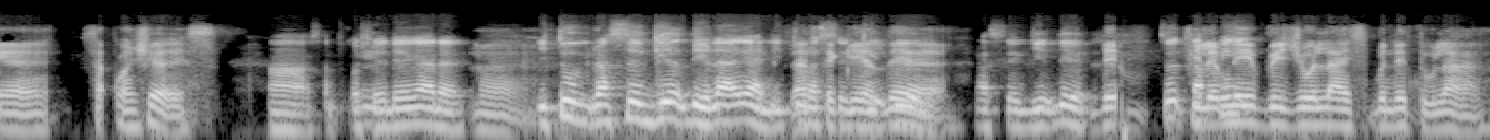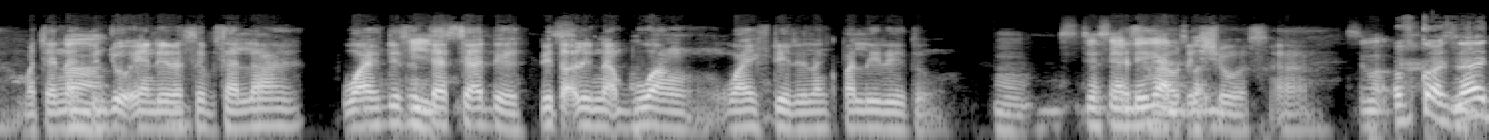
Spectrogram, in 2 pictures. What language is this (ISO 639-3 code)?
msa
